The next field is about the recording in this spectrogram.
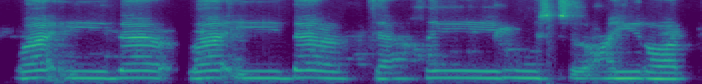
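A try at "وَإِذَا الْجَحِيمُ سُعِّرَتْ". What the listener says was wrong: Ditahan di ainnya ada tasydid. Wa idal jahimu su'irat.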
